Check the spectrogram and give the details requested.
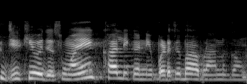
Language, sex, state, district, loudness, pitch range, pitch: Rajasthani, female, Rajasthan, Nagaur, -16 LUFS, 230-285 Hz, 255 Hz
